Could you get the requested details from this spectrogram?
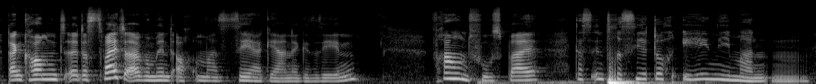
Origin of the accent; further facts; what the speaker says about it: Germany; bei uns in Deutschland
